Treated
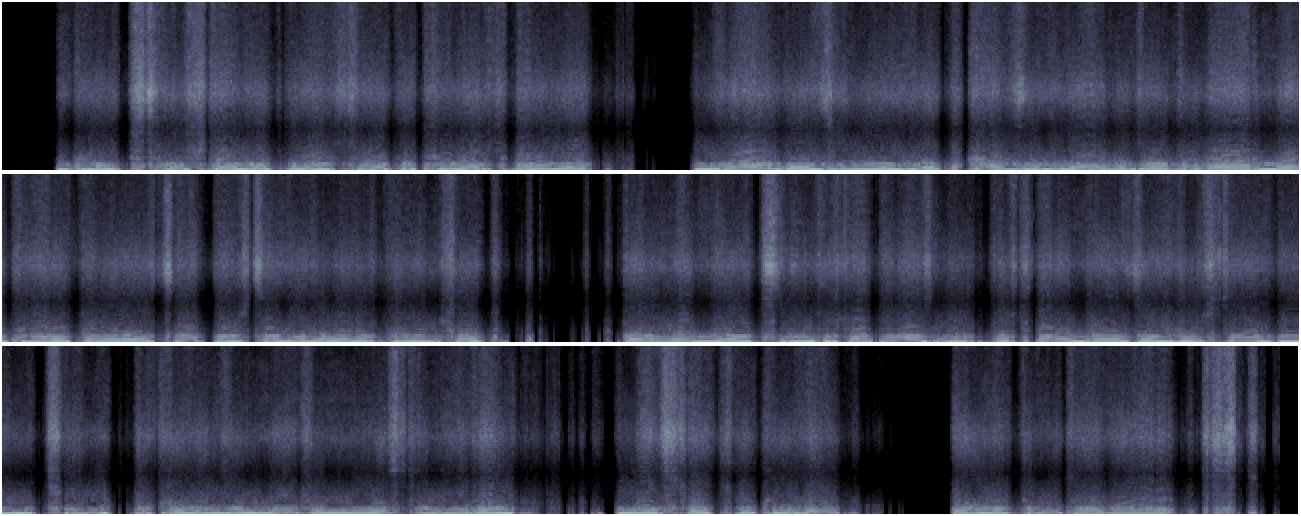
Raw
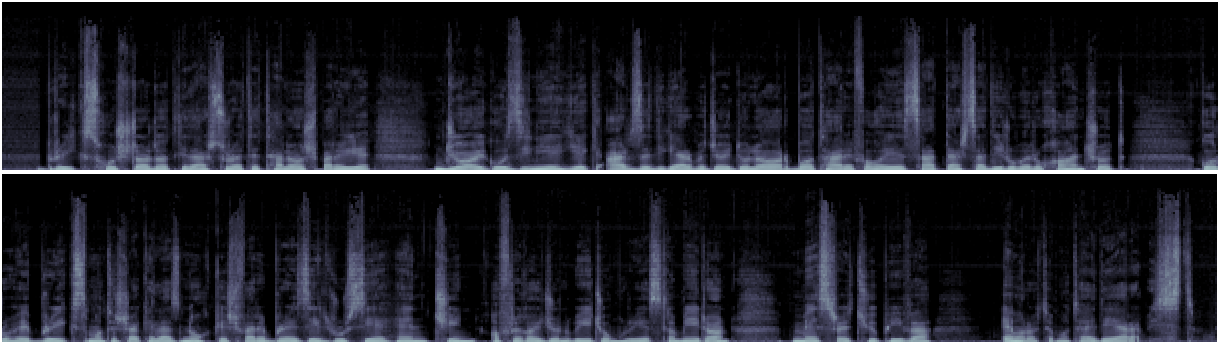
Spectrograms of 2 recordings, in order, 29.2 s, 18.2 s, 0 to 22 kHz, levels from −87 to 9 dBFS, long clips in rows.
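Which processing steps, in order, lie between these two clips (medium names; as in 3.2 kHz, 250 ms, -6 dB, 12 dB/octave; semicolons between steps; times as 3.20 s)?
median filter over 41 samples; power-law waveshaper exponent 1.4; expander -59 dBFS; in parallel at +0.5 dB: compressor with a negative ratio -32 dBFS, ratio -0.5; on the sum: waveshaping leveller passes 5; high-pass 46 Hz 12 dB/octave; peaking EQ 880 Hz +11.5 dB 0.27 oct; peak limiter -19 dBFS, peak gain reduction 11.5 dB; on a send: feedback delay 110 ms, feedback 57%, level -18 dB; on the sum: plain phase-vocoder stretch 1.6×; crossover distortion -46 dBFS; resonant high shelf 7.5 kHz +13.5 dB, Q 3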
